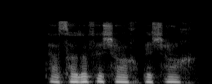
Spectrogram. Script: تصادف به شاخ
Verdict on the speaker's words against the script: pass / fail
fail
